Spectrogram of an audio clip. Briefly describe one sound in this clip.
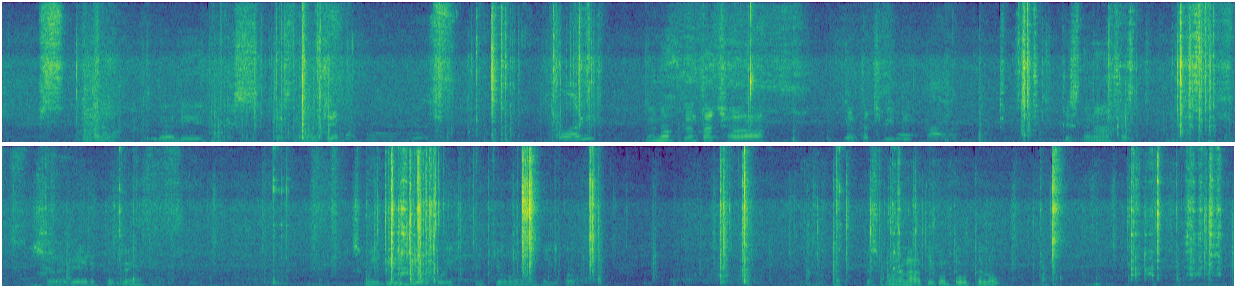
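Wires and small parts rattle as hands move them.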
